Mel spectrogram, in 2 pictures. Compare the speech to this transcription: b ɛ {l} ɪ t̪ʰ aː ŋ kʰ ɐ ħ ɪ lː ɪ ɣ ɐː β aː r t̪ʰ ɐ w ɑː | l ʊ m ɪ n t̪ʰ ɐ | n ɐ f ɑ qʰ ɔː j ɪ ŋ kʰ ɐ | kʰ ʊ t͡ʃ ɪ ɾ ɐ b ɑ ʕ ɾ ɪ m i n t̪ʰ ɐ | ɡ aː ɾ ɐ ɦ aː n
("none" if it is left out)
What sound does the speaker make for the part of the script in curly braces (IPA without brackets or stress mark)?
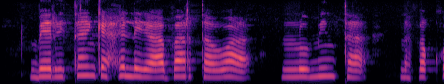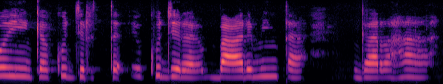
ɾ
